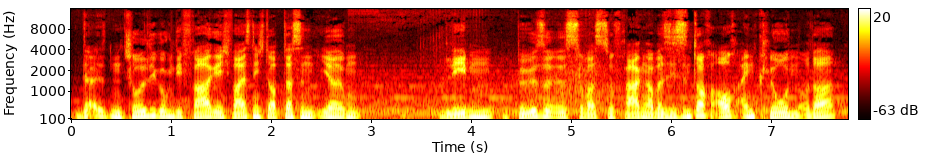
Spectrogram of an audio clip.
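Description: A man voicing a naive, blunt, childlike oddball with a deadpan, literal-minded way of talking in an improvised audio play. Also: a little high, moderate pace, over music, natural voice. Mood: naively curious.

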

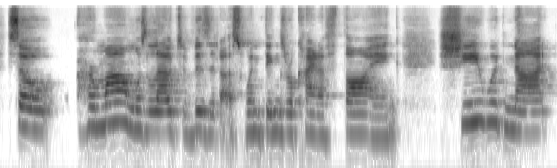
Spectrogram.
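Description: A woman's voice: medium pitch, a little slow, fairly bright tone. A woman from Russia, a columnist, answering interview questions in an earnest, conversational way. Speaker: guest columnist.

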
